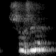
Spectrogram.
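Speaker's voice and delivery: sudden high, loud command; emphatic exclamation. Acted. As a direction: fling it out as a bold order. Teacher urging students to change.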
